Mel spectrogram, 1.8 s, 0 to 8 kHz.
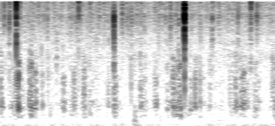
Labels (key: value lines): label: biophony, sea urchins (Echinidae)
recorder: SoundTrap 600 or HydroMoth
